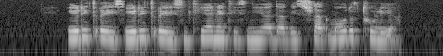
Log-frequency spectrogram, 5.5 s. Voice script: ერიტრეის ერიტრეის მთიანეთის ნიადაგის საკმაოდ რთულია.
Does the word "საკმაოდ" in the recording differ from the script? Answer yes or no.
no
